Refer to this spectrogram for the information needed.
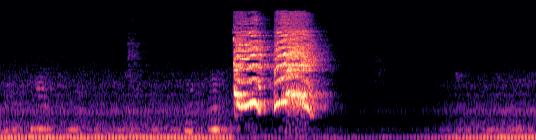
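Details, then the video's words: A green junglefowl searching for its escaped female gives a single short, hoarse, two-part crow that is shrill and broken, over a steady low hum of background noise. "Mencari betinanya yang lepas//Ayam hutan hijau"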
